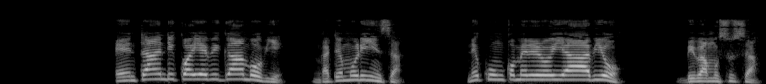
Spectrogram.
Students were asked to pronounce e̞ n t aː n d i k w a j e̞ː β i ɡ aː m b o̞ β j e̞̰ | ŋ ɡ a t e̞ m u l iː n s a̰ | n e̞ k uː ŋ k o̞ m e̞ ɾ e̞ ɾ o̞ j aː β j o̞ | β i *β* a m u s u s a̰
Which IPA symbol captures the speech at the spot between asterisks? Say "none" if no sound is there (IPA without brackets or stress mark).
β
